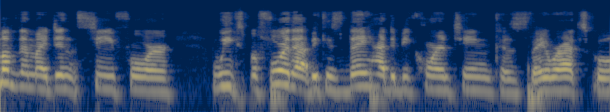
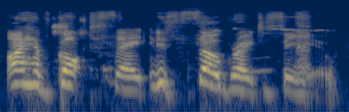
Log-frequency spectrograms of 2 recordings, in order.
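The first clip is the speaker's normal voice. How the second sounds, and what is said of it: Weak fake British accent. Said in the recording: “a fake British accent ... That's not very good British impersonation.”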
